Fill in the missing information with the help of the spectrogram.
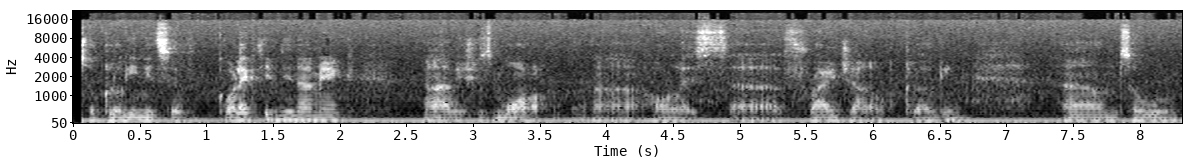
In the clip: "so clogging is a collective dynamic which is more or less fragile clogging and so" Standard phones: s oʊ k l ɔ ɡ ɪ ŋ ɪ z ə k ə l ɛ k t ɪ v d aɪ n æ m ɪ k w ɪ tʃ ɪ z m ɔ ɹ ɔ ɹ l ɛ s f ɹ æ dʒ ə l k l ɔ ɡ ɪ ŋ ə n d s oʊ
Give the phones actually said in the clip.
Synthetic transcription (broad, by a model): s oʊ k l ɔ ɡ ɪ ŋ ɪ s ə k ə l ɛ k t ɪ v d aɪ n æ m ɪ k w ɪ tʃ ɪ z m ɔ ɹ ɔ ɹ l ɛ s f ɹ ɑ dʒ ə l k l ɔ ɡ ɪ ŋ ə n s oʊ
